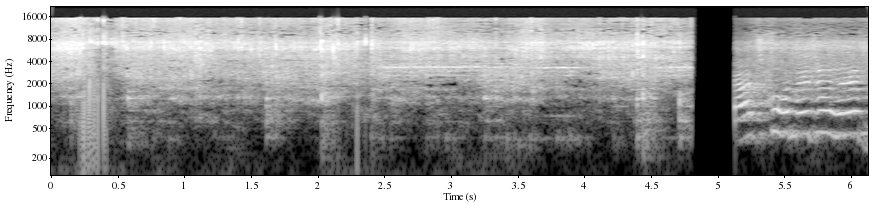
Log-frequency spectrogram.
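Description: Sliced onions sizzling in hot oil in a stainless steel pressure cooker while being stirred with a spoon, with a couple of knocks of the spoon against the pot. The sizzle cuts off suddenly near the end.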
